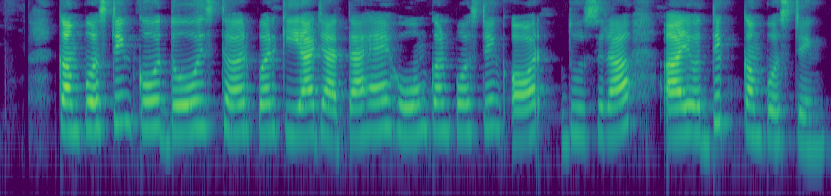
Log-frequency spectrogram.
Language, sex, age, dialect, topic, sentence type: Hindi, female, 18-24, Kanauji Braj Bhasha, agriculture, statement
